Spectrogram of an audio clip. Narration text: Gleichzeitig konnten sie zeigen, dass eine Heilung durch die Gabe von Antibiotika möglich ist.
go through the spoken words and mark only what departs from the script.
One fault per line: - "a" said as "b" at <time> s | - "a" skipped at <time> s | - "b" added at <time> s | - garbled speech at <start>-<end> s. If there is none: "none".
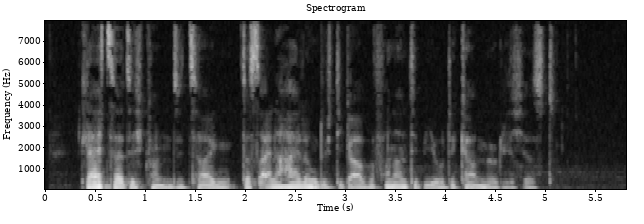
none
